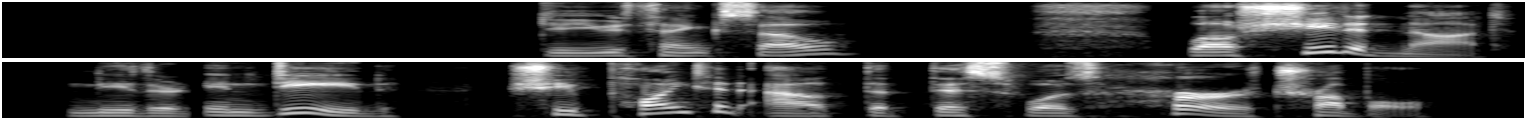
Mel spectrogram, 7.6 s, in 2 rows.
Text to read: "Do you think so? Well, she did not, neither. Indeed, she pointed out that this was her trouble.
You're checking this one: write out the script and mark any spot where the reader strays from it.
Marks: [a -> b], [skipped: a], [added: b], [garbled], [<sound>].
"Do you think so? Well, she did not, neither. Indeed, she pointed out that this was her trouble.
